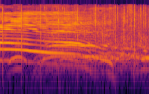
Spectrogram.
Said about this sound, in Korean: 자, 어제 고생하고 역전의 드라마를 연출한 세 선수에게 박수! 너언 박수 안 치냐? 박수!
